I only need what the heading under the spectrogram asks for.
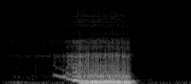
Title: This is the first time I heard snoring so loudly.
